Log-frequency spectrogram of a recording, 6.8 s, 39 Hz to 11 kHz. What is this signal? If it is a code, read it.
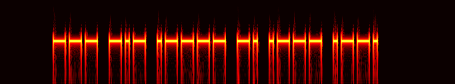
Morse code, heard as a keyed tone, about 20 wpm, 700 Hz. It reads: OK1NJP
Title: DXCC-100 Call Signs - 6 Characters - Repeated 3x - 20wpm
